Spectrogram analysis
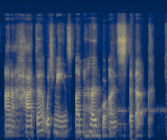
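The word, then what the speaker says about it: अनाहत: In Sanskrit, it is pronounced anahata, which means unheard or unstuck.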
